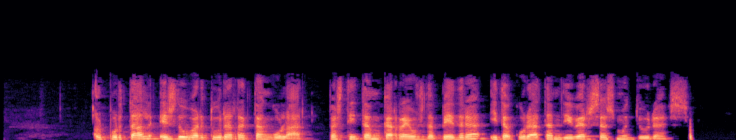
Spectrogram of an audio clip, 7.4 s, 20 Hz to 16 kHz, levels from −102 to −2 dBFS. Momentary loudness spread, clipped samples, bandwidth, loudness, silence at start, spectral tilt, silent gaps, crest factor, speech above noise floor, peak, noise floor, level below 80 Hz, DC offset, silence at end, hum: 10 LU; under 0.1%; 7.4 kHz; -17 LUFS; 0.9 s; -6 dB/octave; none; 16 dB; 50 dB; -2 dBFS; -67 dBFS; -58 dBFS; under 0.1%; 0.45 s; none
